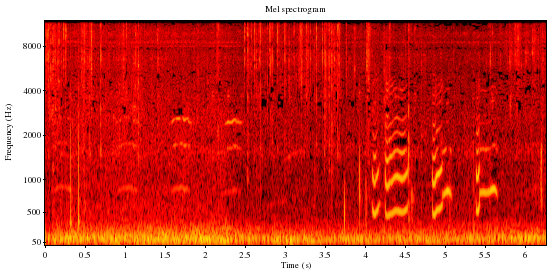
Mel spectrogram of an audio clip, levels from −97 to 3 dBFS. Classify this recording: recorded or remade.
recorded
